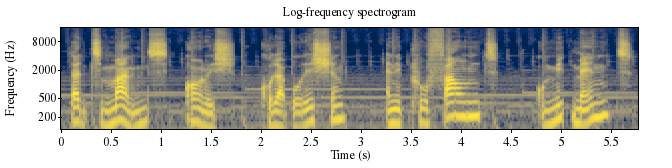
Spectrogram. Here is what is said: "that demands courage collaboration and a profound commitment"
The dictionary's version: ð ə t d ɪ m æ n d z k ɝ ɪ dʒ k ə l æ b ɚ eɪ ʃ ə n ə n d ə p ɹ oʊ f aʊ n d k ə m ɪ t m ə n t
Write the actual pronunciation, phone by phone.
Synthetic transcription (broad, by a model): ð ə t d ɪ m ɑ n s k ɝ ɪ ʃ k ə l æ b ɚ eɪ ʃ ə n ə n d ə p ɹ oʊ f aʊ n d k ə m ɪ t m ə n t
